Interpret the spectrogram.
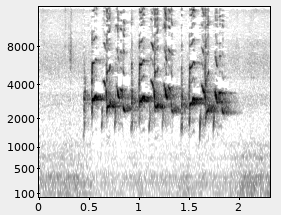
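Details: Wild bulbul giving its flight call for luring passing flocks: a fast, scratchy chatter of tightly packed high notes that holds for about one and a half seconds, then stops, with faint low hum behind.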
